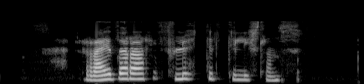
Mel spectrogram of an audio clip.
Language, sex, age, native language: Icelandic, female, 30-39, Icelandic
